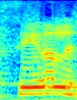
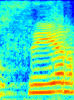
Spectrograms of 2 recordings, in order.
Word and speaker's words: sere: नहीं, तो आप ध्यान रखिएगा, इसको दोनों ही कहते हैं। इसका प्रोनाउंसिएशन शेरी भी होता है, SERE शेरी, या इसका प्रोनाउंसिएशन शेयर भी होता है। तो आप बहुत परेशान ना होइएगा, हाइड्रोशेरी बोलो या हाइड्रोशेयर बोलो, नहीं जेरो शेयर बोलो या जेरो शेरी बोलो, दोनों ही क्या है, एक ही बात है। दोनों ही प्रोनाउंसिएशन अपने अपने जगह सही हैं, करेक्ट हैं।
